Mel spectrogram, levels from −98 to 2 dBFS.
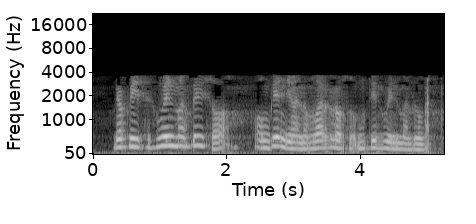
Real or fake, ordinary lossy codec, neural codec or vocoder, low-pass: fake; MP3, 16 kbps; autoencoder, 22.05 kHz, a latent of 192 numbers a frame, VITS, trained on many speakers; 3.6 kHz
